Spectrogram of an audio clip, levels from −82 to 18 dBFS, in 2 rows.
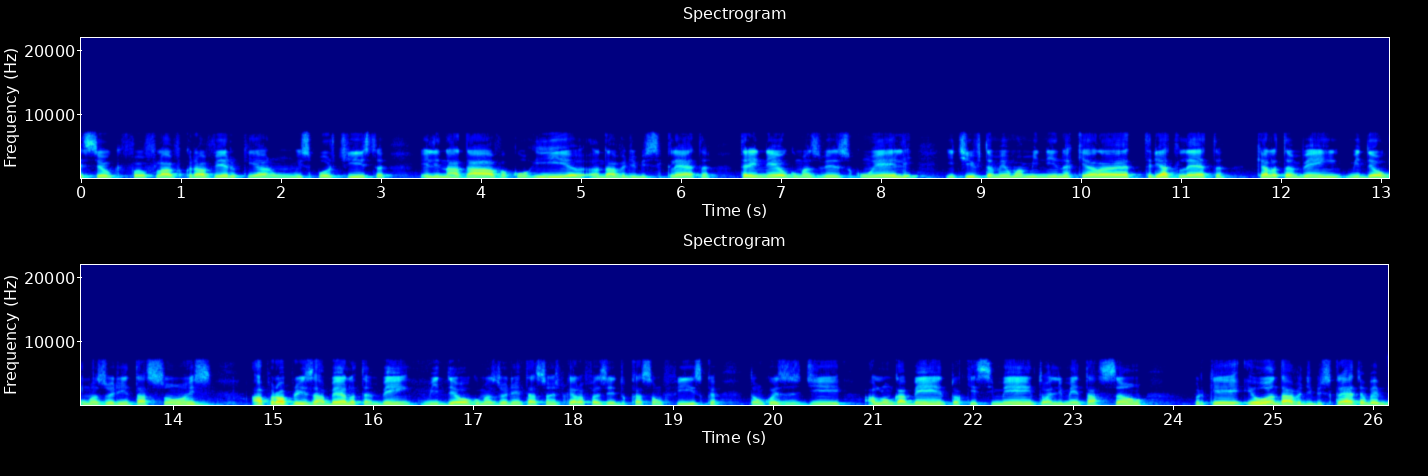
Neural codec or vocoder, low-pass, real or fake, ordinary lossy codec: none; 7.2 kHz; real; none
